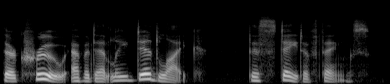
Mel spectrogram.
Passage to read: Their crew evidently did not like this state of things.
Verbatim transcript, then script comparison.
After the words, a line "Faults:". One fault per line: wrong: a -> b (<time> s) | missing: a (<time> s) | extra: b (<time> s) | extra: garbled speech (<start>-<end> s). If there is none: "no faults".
Their crew evidently did like this state of things.
Faults:
missing: not (1.6 s)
